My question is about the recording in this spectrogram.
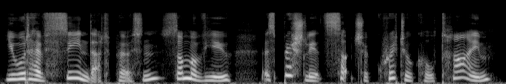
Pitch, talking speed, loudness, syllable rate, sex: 225 Hz, 180 wpm, -19 LUFS, 4.6 syllables/s, female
